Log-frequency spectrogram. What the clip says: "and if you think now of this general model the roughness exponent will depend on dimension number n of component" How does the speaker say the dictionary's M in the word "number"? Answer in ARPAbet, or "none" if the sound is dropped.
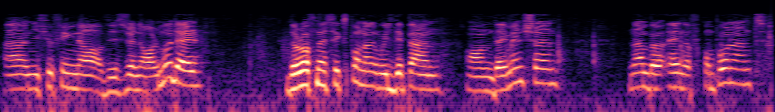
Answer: M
